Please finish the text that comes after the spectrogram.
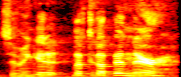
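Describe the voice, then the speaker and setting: A man working in a metal shop, explaining each repair step aloud in a casual, rambling way with lots of fillers and speaking up loudly. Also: high-pitched, fairly even intonation, fast, a little hiss or hum. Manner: speaks up loudly over the rain. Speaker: mechanic and channel host. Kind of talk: casual garage how-to narration. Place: metal shop building during rain. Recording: loud rain drumming on a metal roof.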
